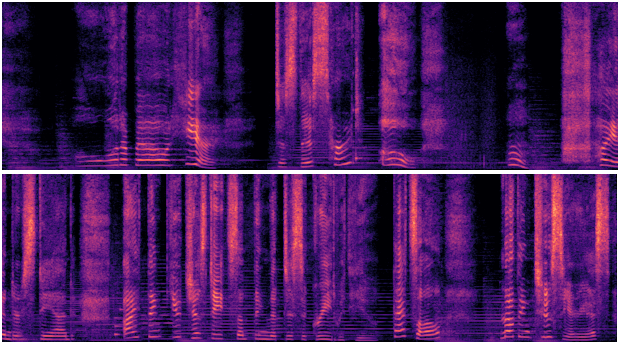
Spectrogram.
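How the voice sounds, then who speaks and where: Petite caring game nurse, high sweet pitch, soothing, polite, music underneath. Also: female voice, sing-song, a little slow, exaggerated voice. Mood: calm, clinical. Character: small gentle head nurse, female, calm and reassuring. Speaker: medic. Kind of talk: video game voice acting. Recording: music behind the voice.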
